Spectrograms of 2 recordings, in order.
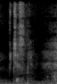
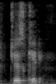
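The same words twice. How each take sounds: First: Almost silent fading echo; near whisper. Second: Dropped, softer aside; quiet aside. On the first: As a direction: let it vanish to a breath. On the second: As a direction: tack it on under your breath. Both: Real, not acted. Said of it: "repeated just kidding".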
